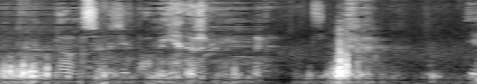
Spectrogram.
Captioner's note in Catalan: Riu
